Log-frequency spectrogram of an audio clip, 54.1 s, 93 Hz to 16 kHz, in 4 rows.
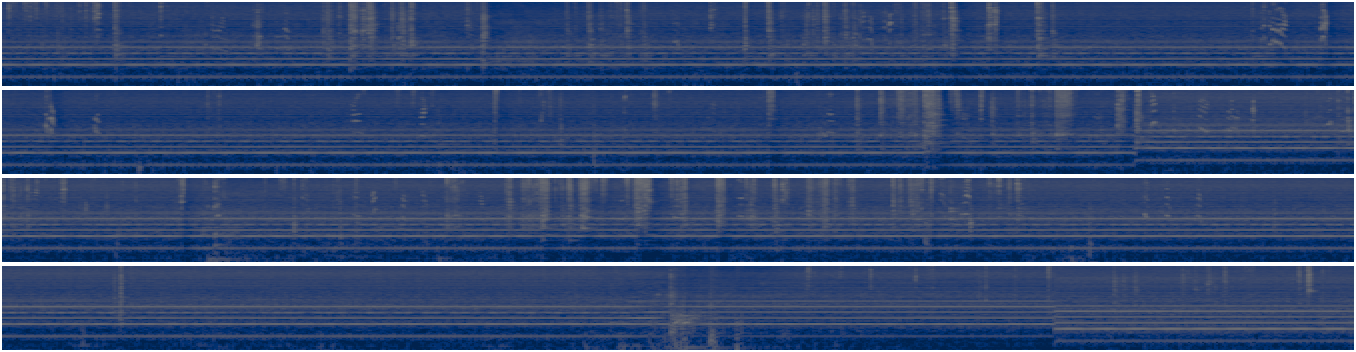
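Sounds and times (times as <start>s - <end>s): faint hum of held tones: 0.0s - 54.0s.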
